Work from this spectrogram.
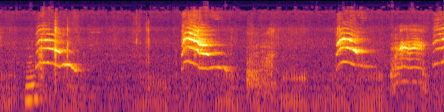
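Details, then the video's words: Baby cat crying as its mother educates it, with the mother cat replying in between: four loud bending meows, some rising then falling, plus a lower softer answering call near the middle, indoors. "엄마고양이에게 교육 받는 아기고양이 울음소리"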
